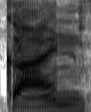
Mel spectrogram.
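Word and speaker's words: kind: जैसे कि वाइंड अभ इसे किंड नहीं काइंड पढ़ेंगे इसे माइल्ड और इसे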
